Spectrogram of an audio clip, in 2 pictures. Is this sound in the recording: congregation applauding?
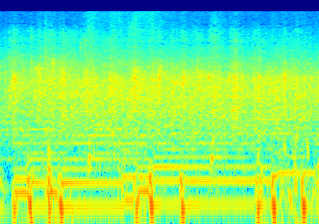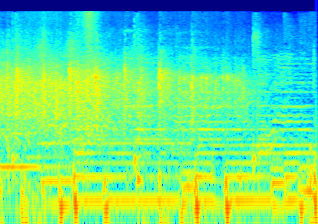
yes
